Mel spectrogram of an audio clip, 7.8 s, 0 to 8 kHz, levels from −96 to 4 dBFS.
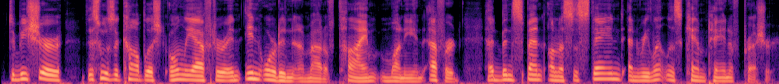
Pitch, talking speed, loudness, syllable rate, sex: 150 Hz, 210 wpm, -19 LUFS, 6.6 syllables/s, male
